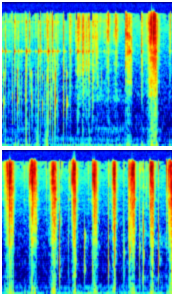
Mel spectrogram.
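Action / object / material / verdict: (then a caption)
scrape / plastic rhinestone mesh napkin ring / plastic / none. Long acrylic nails scratch quickly along the bumpy surface of a small, hollow, silver plastic rhinestone mesh napkin ring. Dense, quiet, rapid scratching gives way to louder, separate swipes in an uneven rhythm. Each swipe is a short, bright, crackly rasp that stops almost at once.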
